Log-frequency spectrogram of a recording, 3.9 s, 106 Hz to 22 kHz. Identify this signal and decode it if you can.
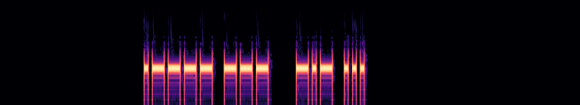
Morse code, heard as a keyed tone, about 46 wpm, 700 Hz. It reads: 1O KS
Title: Winter Field Day Exchanges 45wpm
